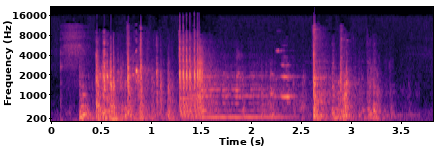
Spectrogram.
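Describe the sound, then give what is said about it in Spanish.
A box being opened gives off mechanical clicking and ratcheting, with a few sharp bursts and a sustained creaking tone in the middle. “vamos a ponernos en marcha, así que vamos a hacerlo buscando, abriendo la caja, ¿vale?”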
